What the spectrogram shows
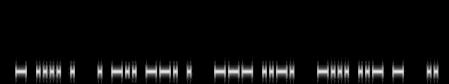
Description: Morse code, heard as a keyed tone, about 34 wpm, 600 Hz. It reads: THE EDGE OF BUT I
